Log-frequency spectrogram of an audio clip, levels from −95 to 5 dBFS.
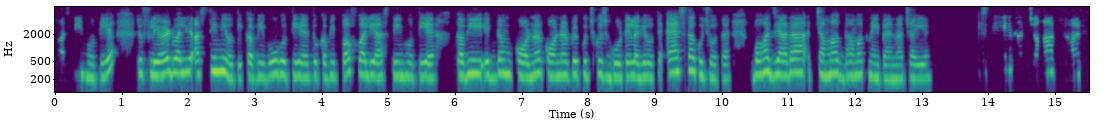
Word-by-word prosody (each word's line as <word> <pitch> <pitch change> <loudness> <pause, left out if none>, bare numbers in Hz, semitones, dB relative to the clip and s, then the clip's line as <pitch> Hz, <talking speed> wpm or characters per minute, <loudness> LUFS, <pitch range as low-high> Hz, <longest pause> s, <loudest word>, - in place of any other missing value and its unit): आस्तीन 250 +5 -7
होती 220 +2 -5
है, 310 - +4 0.4
जो 270 - -1
फ़्लेयर्ड 255 +2 +3
वाली 280 0 +3
आस्तीन 260 +4 +3
नहीं 295 -1 +6
होती, 205 -3 -5
कभी 225 0 0
वो 245 +4 -2
होती 240 -1 -2
है 225 -2 -1
तो 240 - -4
कभी 230 +1 -4
पफ़ 260 +4 +2
वाली 250 -1 +3
आस्तीन 235 +1 -4
होती 230 +1 -4
है, 220 0 +2 0.3
कभी 255 +2 +3
एकदम 255 +3 0
कॉर्नर-कॉर्नर 240 0 +1
पे 255 - +2
कुछ-कुछ 250 -1 -4
गोटे 225 +1 -1
लगे 225 -1 +2
होते 220 -1 -5
हैं, 275 +2 +4
ऐसा 290 +1 +2
कुछ 245 -5 -4
होता 210 -1 -6
है, 210 - -5 0.3
बहुत 260 +4 +3
ज़्यादा 270 +2 +5 0.2
चमक-धमक 245 0 0
नहीं 225 -2 -1
पहनना 205 -1 -3
चाहिए। 210 0 -5 0.6
इसके 280 +5 -21 0.2
लिए 310 - -11
ना 460 - 0 0.2
जहाँ 265 +5 +1
आप 290 - +3
जा 435 +8 -10
रहे - - +1
हो - - -6
245 Hz, 180 wpm, -21 LUFS, 225-265 Hz, 0.6 s, नहीं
